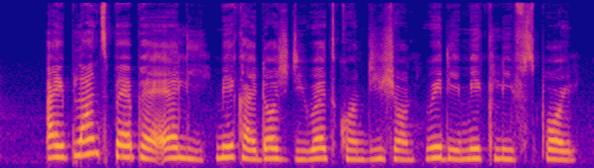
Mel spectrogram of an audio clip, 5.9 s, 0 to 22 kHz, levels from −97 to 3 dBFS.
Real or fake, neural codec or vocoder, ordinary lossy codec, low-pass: fake; vocoder, 48 kHz, 128 mel bands, Vocos; none; none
